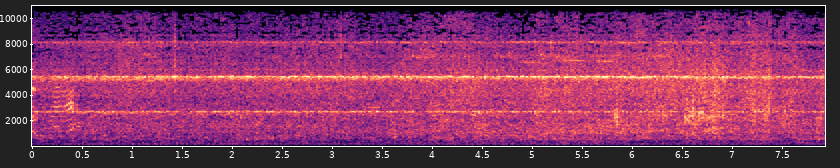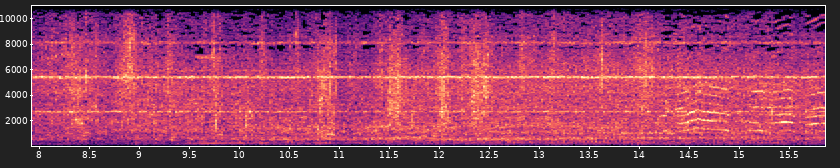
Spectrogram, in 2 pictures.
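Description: Dry leaves crunch and rustle under a monkey's feet.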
